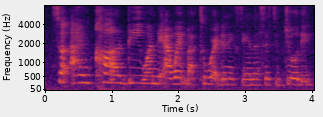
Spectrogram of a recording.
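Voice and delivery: normal talking voice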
